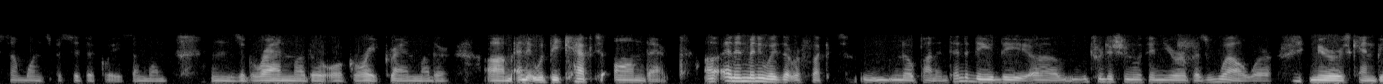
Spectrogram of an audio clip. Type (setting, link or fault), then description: link, phone line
